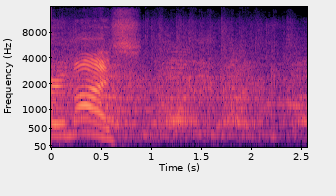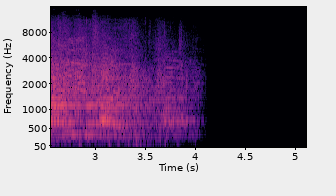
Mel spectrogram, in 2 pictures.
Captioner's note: audience clapping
